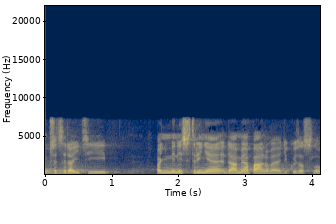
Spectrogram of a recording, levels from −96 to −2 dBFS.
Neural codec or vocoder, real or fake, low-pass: none; real; 7.2 kHz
